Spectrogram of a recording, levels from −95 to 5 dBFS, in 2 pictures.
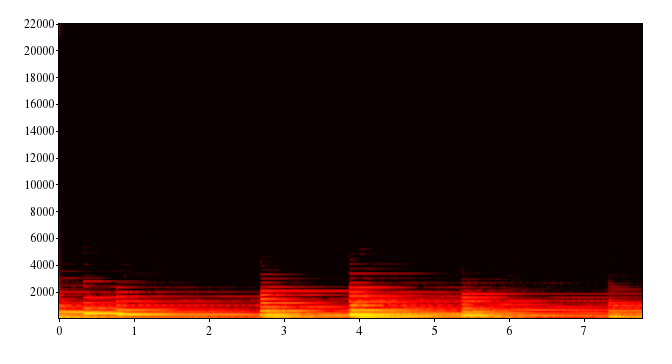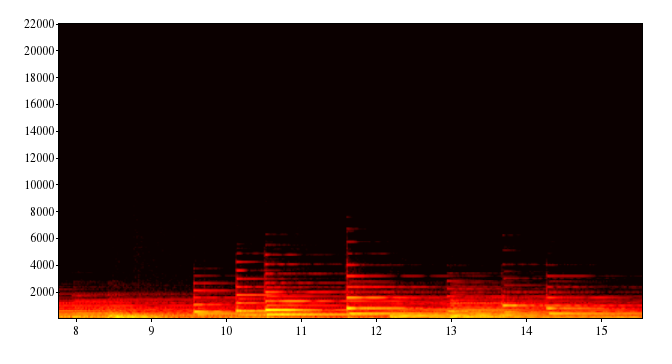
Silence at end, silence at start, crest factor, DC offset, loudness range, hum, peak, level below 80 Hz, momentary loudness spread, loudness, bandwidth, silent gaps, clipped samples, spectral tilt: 0 s; 0 s; 18 dB; under 0.1%; 5 LU; none; -14 dBFS; -48 dBFS; 14 LU; -32 LUFS; 4.3 kHz; none; under 0.1%; -11.5 dB/octave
